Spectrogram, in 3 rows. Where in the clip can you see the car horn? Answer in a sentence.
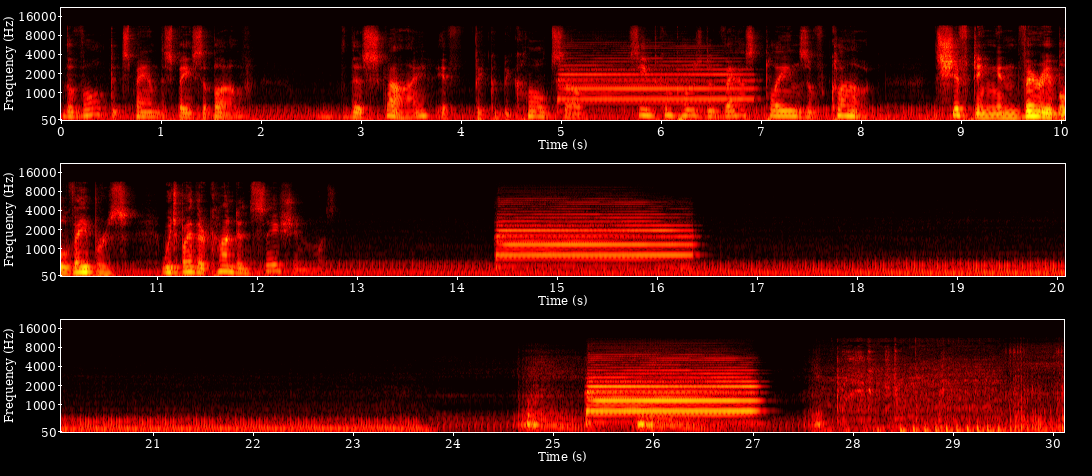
The car horn can be heard from 5.0 to 7.0 s, from 14.3 to 16.4 s and from 25.3 to 27.1 s.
